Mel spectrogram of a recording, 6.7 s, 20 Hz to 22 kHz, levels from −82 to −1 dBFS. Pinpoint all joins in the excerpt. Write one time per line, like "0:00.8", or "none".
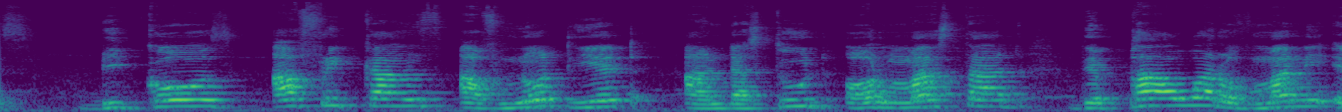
none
